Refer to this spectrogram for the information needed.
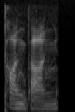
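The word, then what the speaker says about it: Pengpeng: Also, because I was listening to a book and need a correction, the name is actually pronounced Pong Pong. Not like more like the word pong instead of peng, like penguin.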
